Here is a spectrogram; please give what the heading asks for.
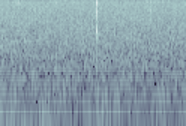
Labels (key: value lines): label: ambient
recorder: HydroMoth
